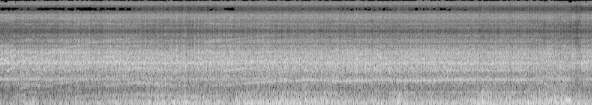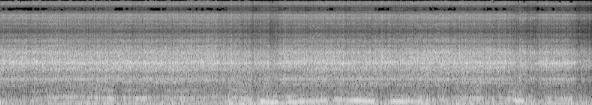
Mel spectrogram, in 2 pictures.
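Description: Vaterra Twin Hammers RC truck's electric drivetrain heard from its onboard camera. The motor and gear whine rises and falls with the throttle over a steady high whine, with a constant rush of tyres on gravel.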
